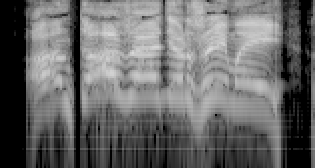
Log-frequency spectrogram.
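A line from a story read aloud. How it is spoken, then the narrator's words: Shrieked. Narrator (Russian): завизжал Светочей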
